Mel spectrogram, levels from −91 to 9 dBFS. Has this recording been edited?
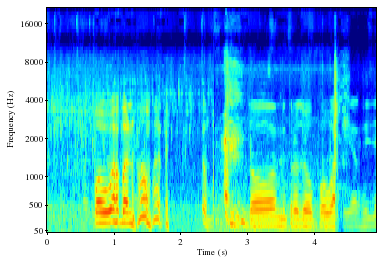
yes; 1 cut; at 2.5 s

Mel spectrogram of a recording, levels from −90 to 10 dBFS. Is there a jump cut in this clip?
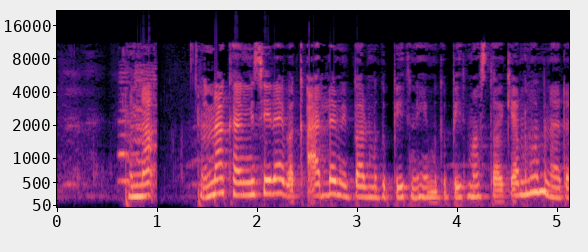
no; 0 cuts

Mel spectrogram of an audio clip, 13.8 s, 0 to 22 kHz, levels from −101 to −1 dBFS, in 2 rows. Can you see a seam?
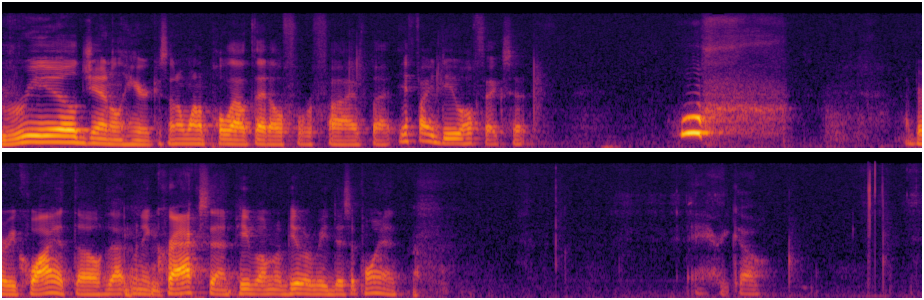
no; 0 cuts

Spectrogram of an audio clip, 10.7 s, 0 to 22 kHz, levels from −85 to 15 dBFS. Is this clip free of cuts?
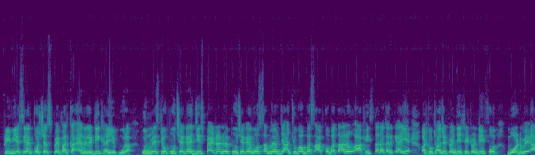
yes; 0 cuts

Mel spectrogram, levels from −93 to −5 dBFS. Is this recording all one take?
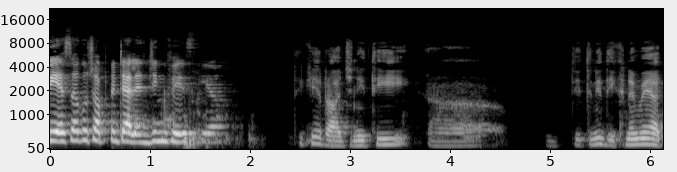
yes; 0 cuts

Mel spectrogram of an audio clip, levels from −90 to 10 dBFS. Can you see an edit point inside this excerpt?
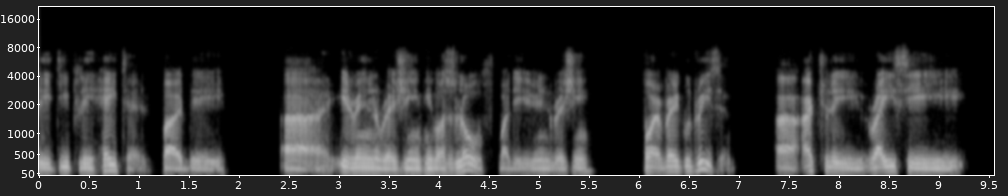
no; 0 cuts

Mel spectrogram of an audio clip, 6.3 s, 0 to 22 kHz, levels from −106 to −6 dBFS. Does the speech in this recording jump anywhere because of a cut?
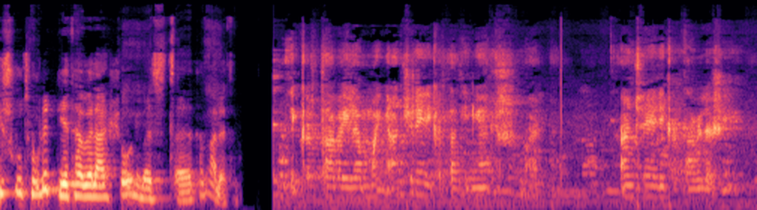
yes; 1 cut; at 2.3 s

